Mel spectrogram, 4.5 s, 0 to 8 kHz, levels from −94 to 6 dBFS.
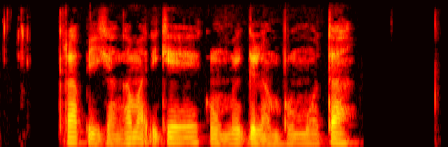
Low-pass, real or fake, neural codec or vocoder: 7.2 kHz; real; none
